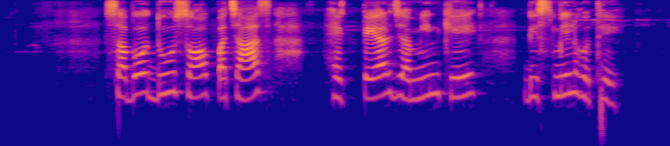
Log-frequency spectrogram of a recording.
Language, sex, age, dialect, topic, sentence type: Chhattisgarhi, female, 18-24, Western/Budati/Khatahi, agriculture, question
